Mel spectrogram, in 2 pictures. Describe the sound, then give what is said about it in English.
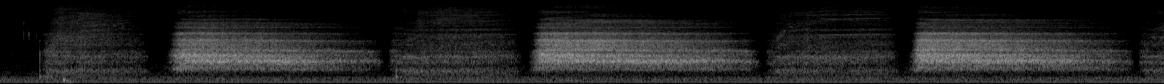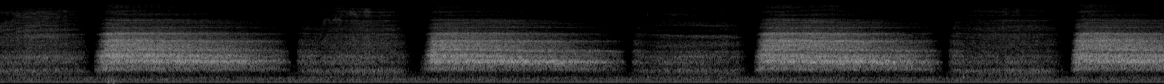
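Deep breaths in a guided breathing exercise: slow, loud rushes of air in several long cycles, each strong breath lasting a couple of seconds and alternating with quieter ones, over a faint steady hum. “we're going to repeat that breath pattern one more time.”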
